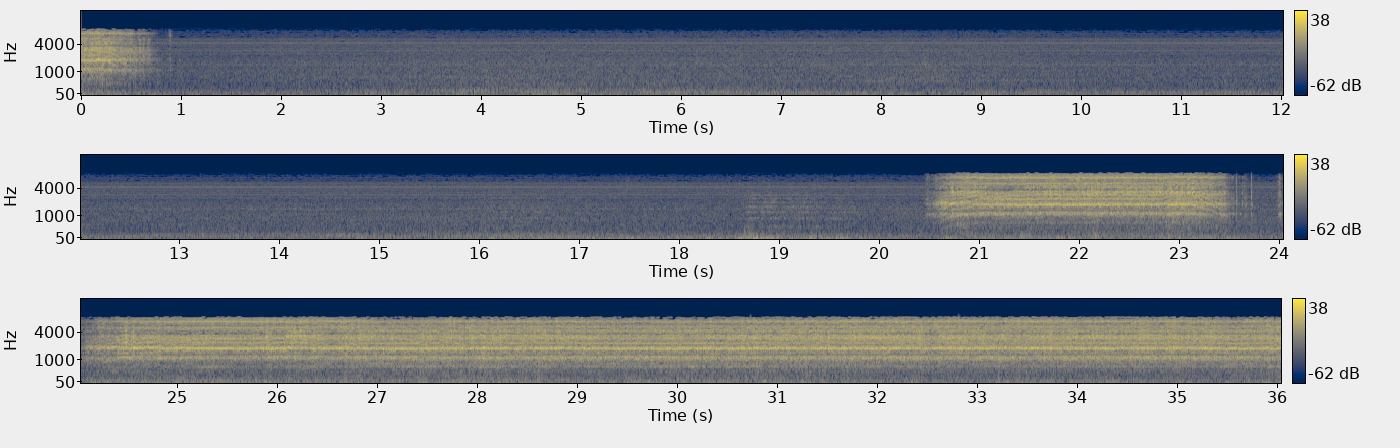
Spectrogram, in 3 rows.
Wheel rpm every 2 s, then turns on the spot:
30, 0, 0, 0, 0, 0, 0, 0, 0, 0, 90, 120, 130, 160, 160, 160, 160, 160.
none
